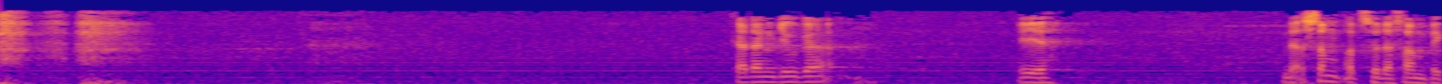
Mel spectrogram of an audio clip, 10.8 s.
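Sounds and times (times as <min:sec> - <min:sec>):
person imitating being out of breath: 0:00.0 - 0:01.2
steady low hum of noise: 0:00.0 - 0:10.8
speech: 0:05.5 - 0:06.4, 0:07.6 - 0:08.0, 0:09.6 - 0:10.8.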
